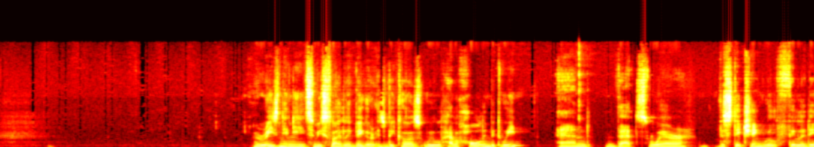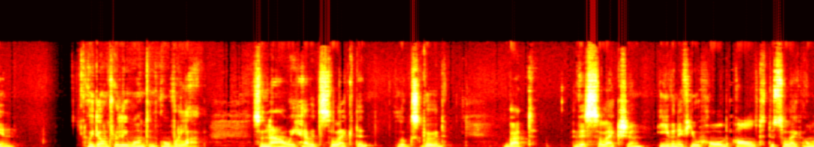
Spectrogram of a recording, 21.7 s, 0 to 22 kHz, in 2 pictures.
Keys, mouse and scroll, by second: 0.3 click.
